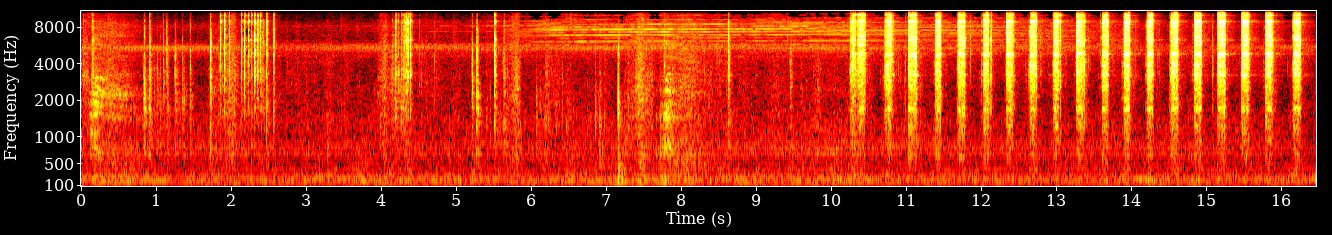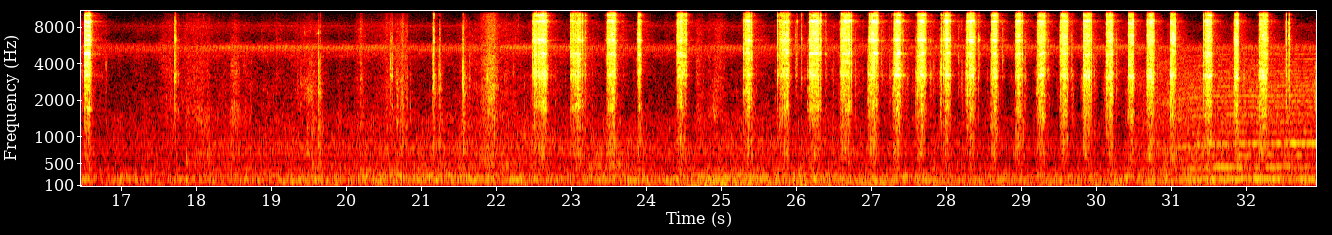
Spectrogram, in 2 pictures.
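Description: Hand socket ratchet clicking in quick, even runs of about four clicks a second as bolts are worked loose among the rocker arms of a 5.9 Cummins diesel cylinder head. There are two long runs of clicking, and before them a few scattered clicks and a short metallic scrape.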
